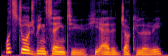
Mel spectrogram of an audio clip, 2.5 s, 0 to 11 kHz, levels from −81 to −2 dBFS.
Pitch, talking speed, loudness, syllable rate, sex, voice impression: 125 Hz, 215 wpm, -18 LUFS, 6.0 syllables/s, male, very masculine, slightly middle-aged, thick, tensed, very powerful, bright, slightly soft, very clear, fluent, raspy, cool, slightly intellectual, refreshing, sincere, slightly calm, slightly mature, friendly, slightly reassuring, unique, slightly elegant, wild, slightly sweet, very lively, slightly kind, intense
